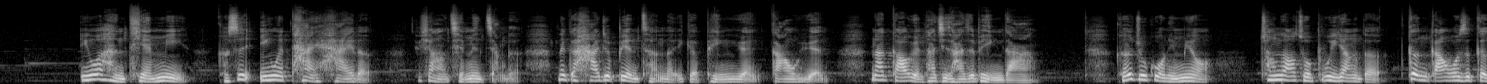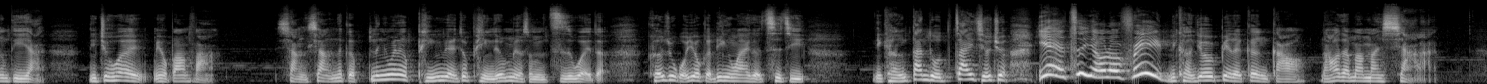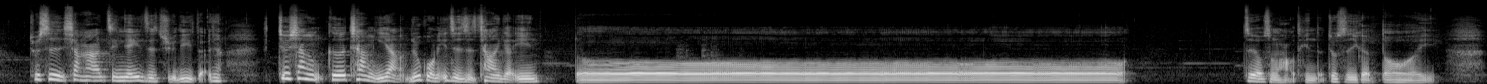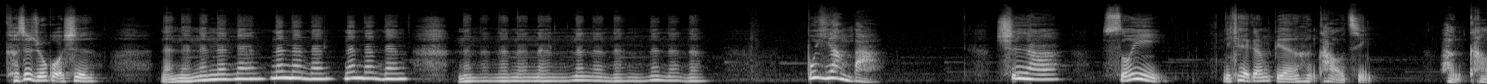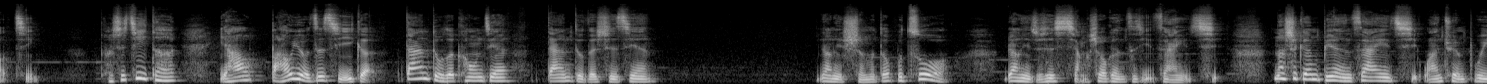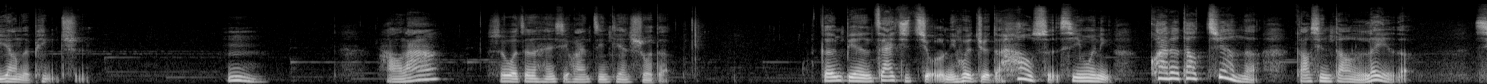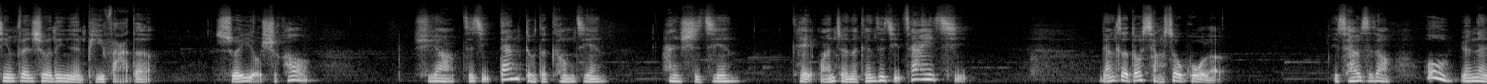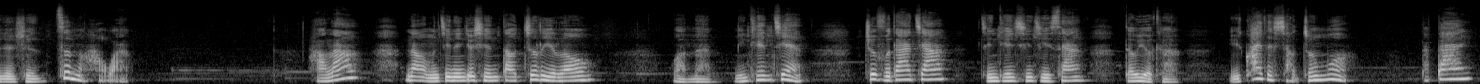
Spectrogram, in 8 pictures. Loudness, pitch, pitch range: -17 LUFS, 160 Hz, 130-200 Hz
